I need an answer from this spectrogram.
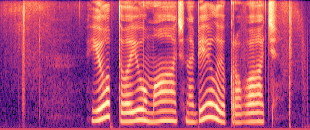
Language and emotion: Russian, sad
